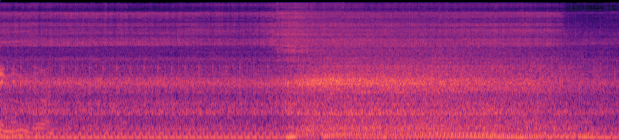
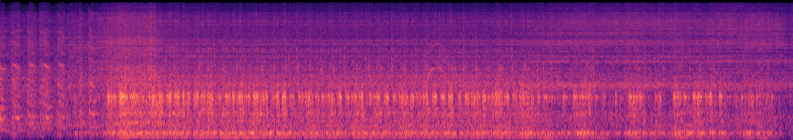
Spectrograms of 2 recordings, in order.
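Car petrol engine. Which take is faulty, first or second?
second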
